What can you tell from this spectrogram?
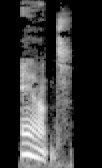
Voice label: "aunt", english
